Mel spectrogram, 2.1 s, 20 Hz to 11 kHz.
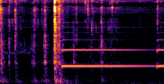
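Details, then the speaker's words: V8 S10 stored for years, first start after fitting a rebuilt used Silverado fuel pump (fuel pressure had been about 20 psi), old gas: steady mid-pitched hum at key-on; normal fuel pump priming, engine then runs. "i hear the fuel pump [Music] got some old gas but it's running"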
